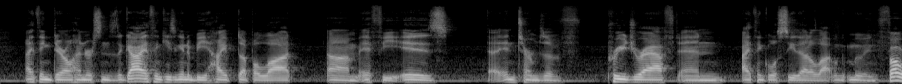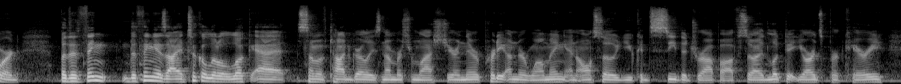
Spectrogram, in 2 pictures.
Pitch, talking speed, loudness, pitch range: 110 Hz, 245 wpm, -21 LUFS, 105-125 Hz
